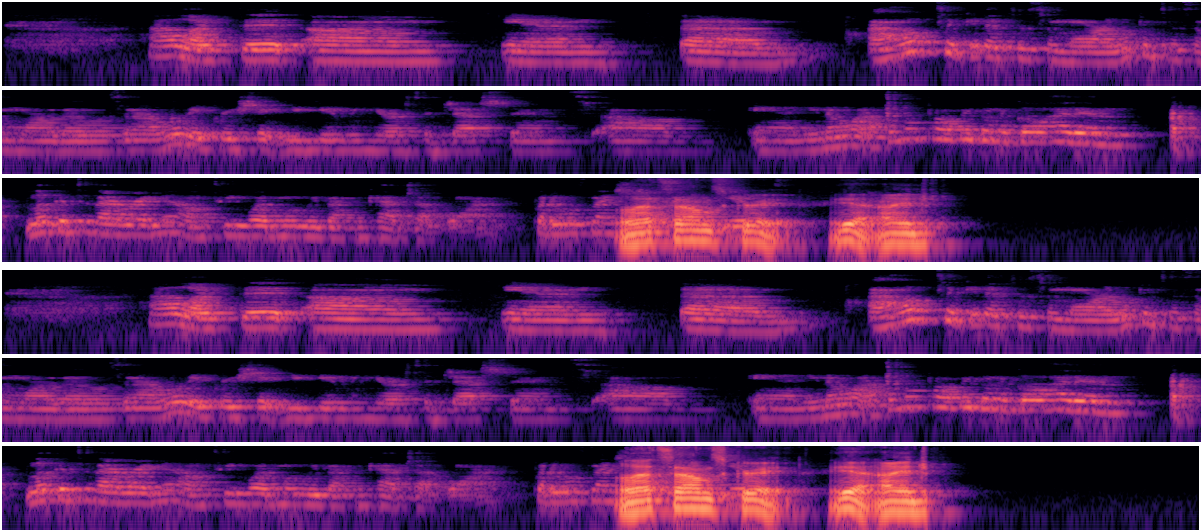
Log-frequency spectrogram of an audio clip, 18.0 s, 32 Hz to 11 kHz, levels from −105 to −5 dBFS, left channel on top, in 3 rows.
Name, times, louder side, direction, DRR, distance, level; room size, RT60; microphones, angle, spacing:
voice 1, 0.0-2.2 2.5-3.0 3.4-4.0 4.3-9.4 9.7-15.7, equal, 10° left, 5.7 m, -46 dB
voice 2, 15.1-16.6, right 5 dB, 65° right, 0.5 m, -30 dB
15.0 x 8.8 x 3.3 m
head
